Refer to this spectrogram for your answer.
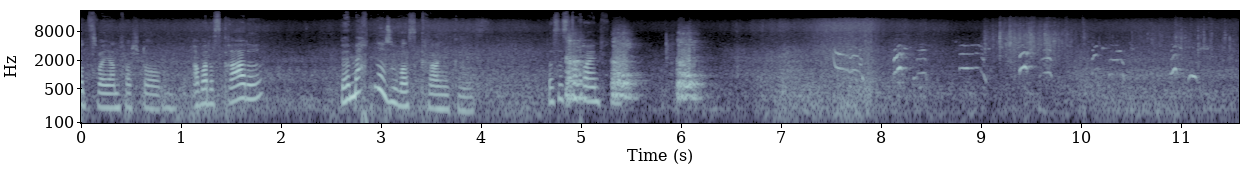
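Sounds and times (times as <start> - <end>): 
speech: 0.0 - 2.0, 2.6 - 4.1, 4.7 - 5.5
dog whimpering: 7.6 - 11.2.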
